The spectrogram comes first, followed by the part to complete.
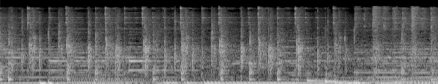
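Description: Live gospel band playing a fast praise break: quick, steady drum hits over bass and keyboard, with the bass sliding down about three seconds in.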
